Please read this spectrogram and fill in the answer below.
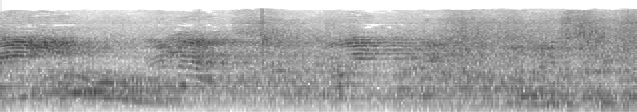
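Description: A crowd of teenagers shouting and shrieking at once, with high sliding squeals over a din of overlapping voices, echoing in a hard-floored corridor.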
